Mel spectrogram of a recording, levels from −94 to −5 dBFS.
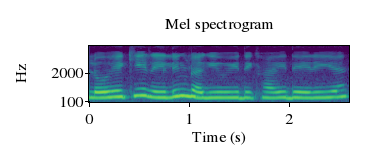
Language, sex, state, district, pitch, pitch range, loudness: Hindi, female, Bihar, Bhagalpur, 260 Hz, 255-290 Hz, -30 LUFS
